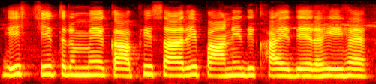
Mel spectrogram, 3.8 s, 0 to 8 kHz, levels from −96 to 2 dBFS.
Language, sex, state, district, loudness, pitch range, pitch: Hindi, female, Jharkhand, Deoghar, -14 LUFS, 205-235 Hz, 215 Hz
